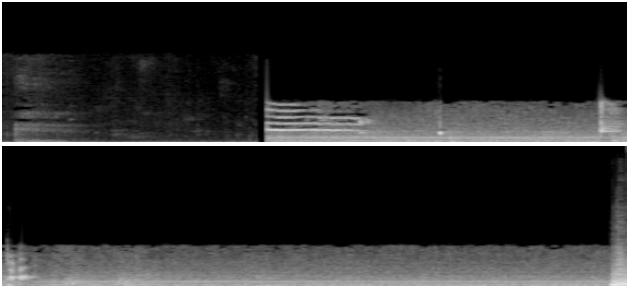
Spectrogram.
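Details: Domestic cat indoors: one short, harmonic meow about half a second long. A steady electrical hum and broad background noise follow, with a few faint clicks and a sharp knock at the very end.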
